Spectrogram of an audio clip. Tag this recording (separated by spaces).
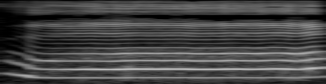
voice femenina dumb voz singing cantando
